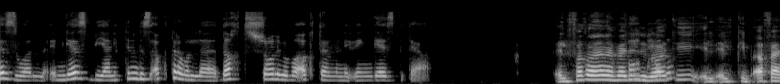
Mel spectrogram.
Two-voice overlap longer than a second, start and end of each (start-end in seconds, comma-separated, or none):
none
